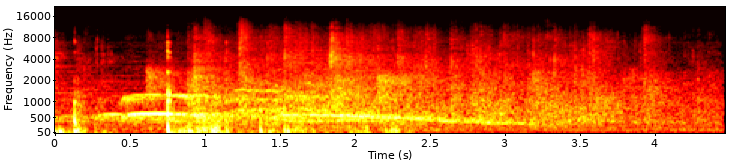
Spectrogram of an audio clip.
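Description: Church hall going quiet right after a drum-backed hymn ends. A faint drawn-out voice slowly falls in pitch, with a few light knocks near the start, and the whole sound fades away.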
